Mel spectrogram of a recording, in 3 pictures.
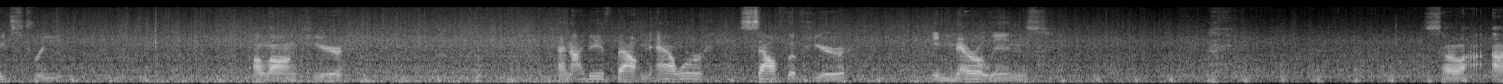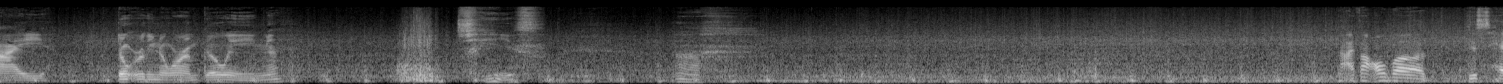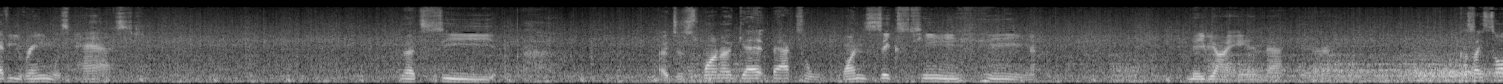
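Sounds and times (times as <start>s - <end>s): heavy rain on car roof: 0.0s - 45.0s.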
